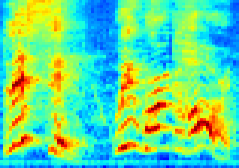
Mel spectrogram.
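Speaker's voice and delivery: yelling. Real, not acted. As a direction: pitch it up and demand it. Heated debate, demanding money.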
